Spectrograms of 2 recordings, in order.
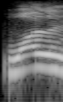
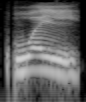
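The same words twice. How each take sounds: First: वल as a heavy, rounded "wol"; thick lam. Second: वल as a light, long "wail"; spread thin lam. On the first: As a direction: darken the L in वल. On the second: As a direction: draw out वल with a thin L. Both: Shown as a demonstration. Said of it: "वल नहीं करना".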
